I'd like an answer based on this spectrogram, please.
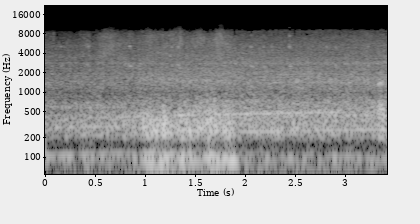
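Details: No animal sound is heard, only a steady vehicle engine rumble with broadband noise during an outdoor game drive.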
